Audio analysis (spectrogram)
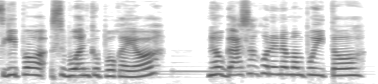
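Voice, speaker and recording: A woman's voice: high voice, fairly even intonation, moderate pace, sharp tone, faint music behind. An actress playing a caring, devoted Filipino teenage girl in an emotional radio drama. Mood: cheerful, doting.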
